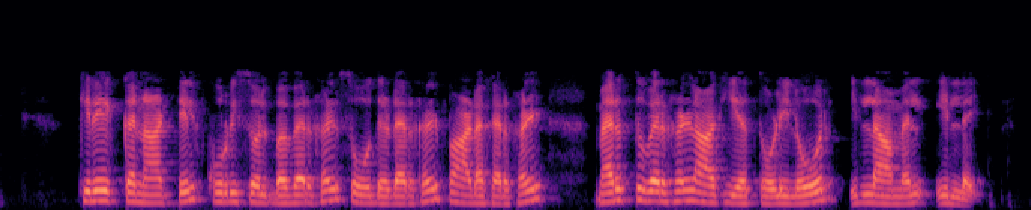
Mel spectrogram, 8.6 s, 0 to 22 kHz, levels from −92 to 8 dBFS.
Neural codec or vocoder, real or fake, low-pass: none; real; 5.4 kHz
